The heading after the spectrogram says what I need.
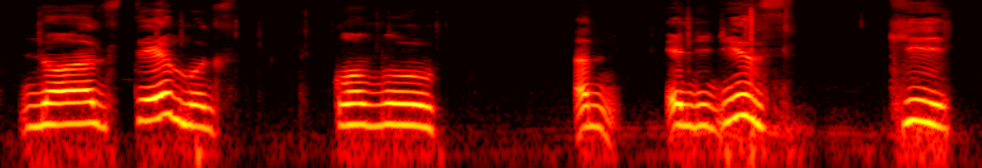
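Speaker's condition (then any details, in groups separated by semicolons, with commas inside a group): Paralysis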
